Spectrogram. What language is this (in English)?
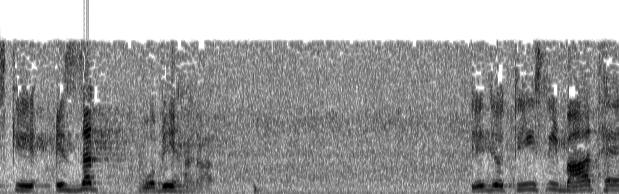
Urdu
